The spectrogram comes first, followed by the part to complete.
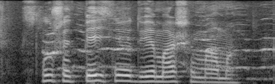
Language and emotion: Russian, positive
